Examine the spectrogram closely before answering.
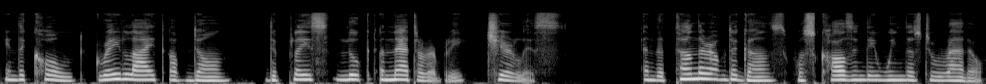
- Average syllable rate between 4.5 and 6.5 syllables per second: No, 4.3 syllables/s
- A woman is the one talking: Yes, female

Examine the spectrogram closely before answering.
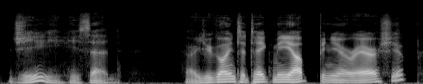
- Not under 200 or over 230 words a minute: No, average, 185 wpm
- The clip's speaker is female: No, male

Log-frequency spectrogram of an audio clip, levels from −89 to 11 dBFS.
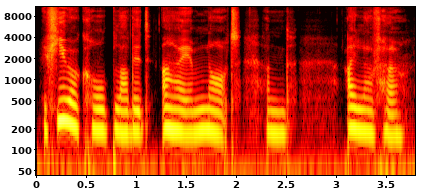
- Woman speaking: Yes, female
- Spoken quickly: No, average, 175 wpm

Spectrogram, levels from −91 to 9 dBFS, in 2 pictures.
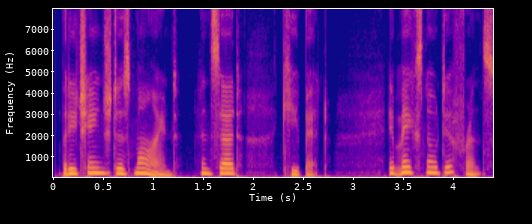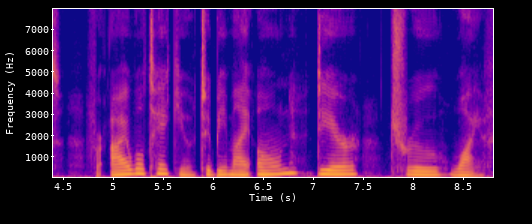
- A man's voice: No, female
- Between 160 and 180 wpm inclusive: Yes, average, 170 wpm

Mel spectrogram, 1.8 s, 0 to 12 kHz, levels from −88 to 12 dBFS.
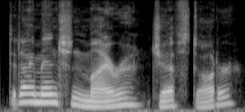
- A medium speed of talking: Yes, average, 195 wpm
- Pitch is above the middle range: No, medium, 155 Hz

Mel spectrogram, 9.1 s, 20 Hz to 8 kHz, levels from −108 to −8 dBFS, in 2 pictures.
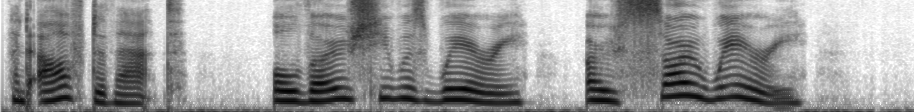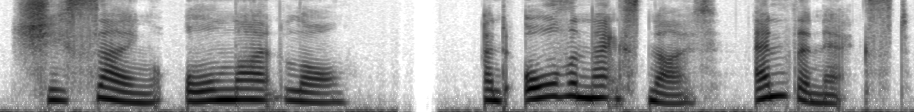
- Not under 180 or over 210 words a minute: No, average, 150 wpm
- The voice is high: Yes, high, 240 Hz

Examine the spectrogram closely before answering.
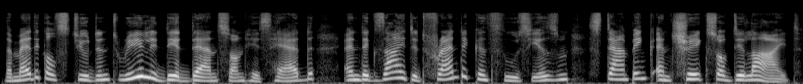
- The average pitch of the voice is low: No, high, 205 Hz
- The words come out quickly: No, slow, 135 wpm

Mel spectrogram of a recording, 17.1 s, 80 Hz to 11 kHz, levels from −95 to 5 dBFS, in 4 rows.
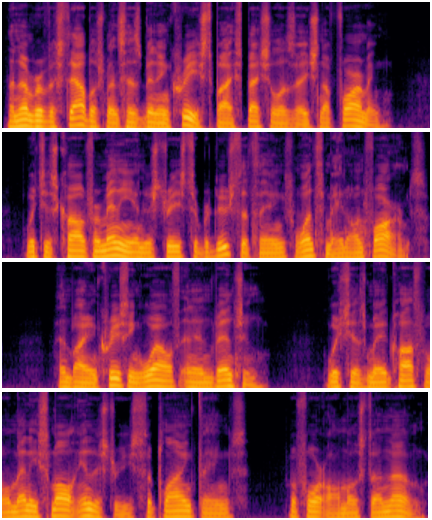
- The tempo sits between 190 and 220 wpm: No, average, 150 wpm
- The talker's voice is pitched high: No, low, 100 Hz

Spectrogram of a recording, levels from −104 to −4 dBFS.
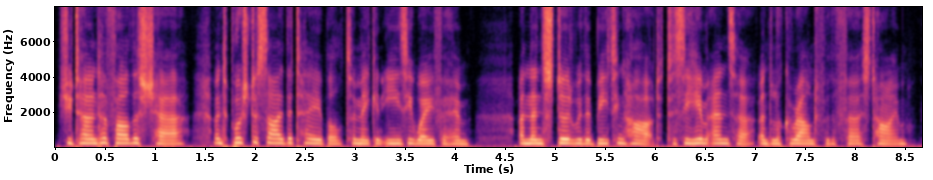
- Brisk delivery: Yes, fast, 240 wpm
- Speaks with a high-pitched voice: Yes, high, 215 Hz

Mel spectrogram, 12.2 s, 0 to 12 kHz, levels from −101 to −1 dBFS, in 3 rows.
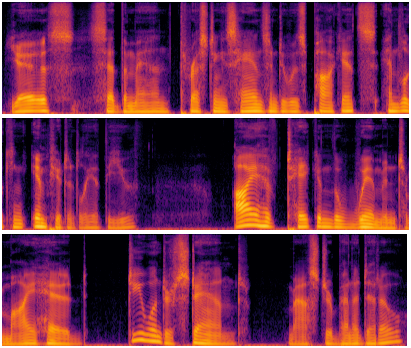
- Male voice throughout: Yes, male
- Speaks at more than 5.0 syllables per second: No, 4.4 syllables/s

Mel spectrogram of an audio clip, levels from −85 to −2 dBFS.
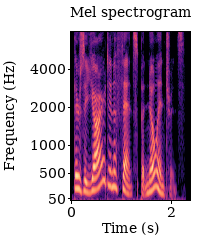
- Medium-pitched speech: No, high, 205 Hz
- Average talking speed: No, fast, 225 wpm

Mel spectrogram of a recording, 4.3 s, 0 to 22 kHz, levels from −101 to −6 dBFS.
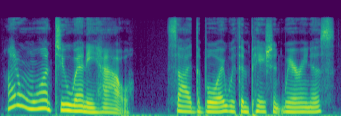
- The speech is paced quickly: No, average, 155 wpm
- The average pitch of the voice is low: No, medium, 185 Hz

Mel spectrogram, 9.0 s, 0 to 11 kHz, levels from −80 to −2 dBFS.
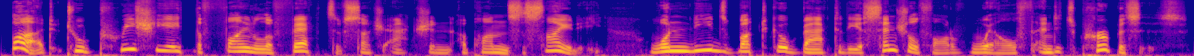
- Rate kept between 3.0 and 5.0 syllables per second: Yes, 4.8 syllables/s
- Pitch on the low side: No, medium, 180 Hz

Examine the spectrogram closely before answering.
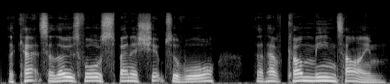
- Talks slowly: No, average, 200 wpm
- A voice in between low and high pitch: Yes, medium, 145 Hz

